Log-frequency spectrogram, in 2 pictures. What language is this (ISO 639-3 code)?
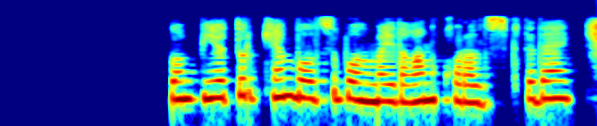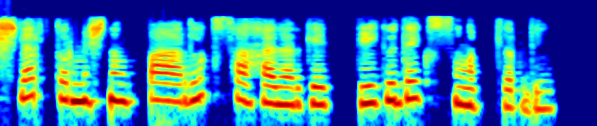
uig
